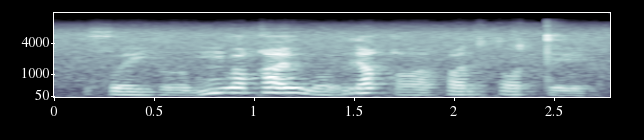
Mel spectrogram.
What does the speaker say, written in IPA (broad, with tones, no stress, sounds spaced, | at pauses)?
χʷ eː˧ j ɤː˨ mː uː˦ q eː˦ w o˨ r e˦ q ɔː˨ ɐ̯ qʷ ɛ˧ r k ɔ˧ tː e˨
